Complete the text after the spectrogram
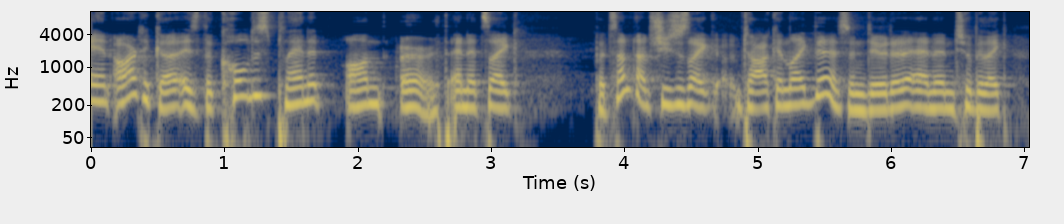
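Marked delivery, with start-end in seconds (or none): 0.0-2.7 robotic, machine-like person voice. Describing a woman's inconsistent talking in a movie, imitating her robotic voice. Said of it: "sometimes she talks like a robot person when she's like".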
